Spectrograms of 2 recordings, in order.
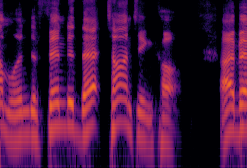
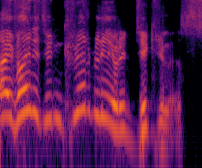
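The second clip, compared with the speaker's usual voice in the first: grandly self-important pompous voice, pitched up; 7 semitones higher than usual. Reading out a listener's text on air, in a mock-pompous voice. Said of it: "why did my text get the pompous voice?".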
